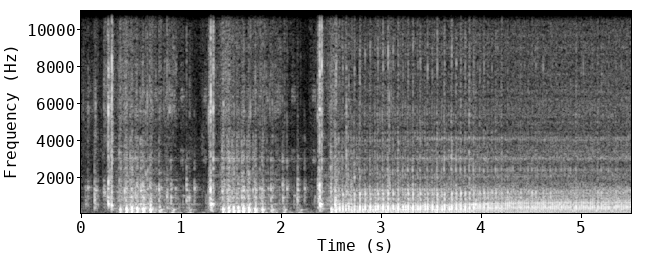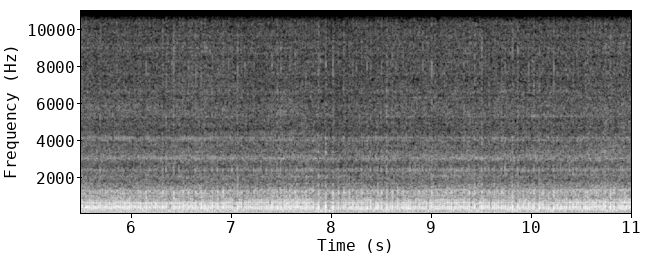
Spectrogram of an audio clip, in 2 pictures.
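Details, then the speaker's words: Redmax blower after carburetor replacement and tune-up: a few pull-start tugs, then the two-stroke engine fires right up and settles into a smooth, steady idle, initially set slightly high. "flower's running really smooth right now fire right up so at first the idle was a little bit too high"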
